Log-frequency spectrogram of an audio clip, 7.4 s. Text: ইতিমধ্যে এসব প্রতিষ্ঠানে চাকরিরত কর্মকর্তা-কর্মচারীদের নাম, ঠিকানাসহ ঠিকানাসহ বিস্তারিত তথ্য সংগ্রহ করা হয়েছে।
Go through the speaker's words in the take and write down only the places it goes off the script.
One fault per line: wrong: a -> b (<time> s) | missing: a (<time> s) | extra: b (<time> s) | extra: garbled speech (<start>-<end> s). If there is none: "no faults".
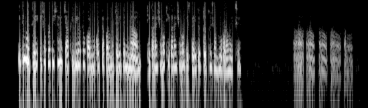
no faults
